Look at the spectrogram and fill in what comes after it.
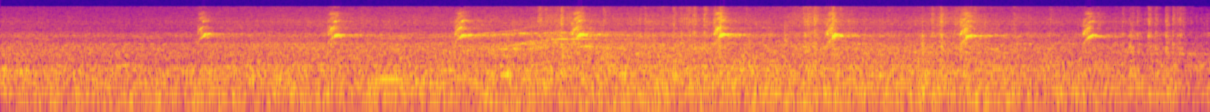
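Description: A bird repeating a short, high chirp about eight times at an even pace, starting about a second in, over a steady hiss of outdoor ambience.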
